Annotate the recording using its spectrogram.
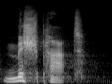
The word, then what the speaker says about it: mishpat: The word translated justly is the Hebrew word, forgive my pronunciation here, but it's pronounced something like mishpat.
